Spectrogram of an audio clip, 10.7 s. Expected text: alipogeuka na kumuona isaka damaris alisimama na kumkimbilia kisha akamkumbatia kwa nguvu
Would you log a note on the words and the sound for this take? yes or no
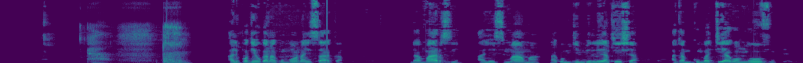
yes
